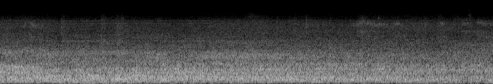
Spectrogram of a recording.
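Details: Recorded on a GAL EBD67 bus on route SL4 after the creaking suspension was fixed: constant road and drivetrain rumble while moving, with no rhythmic creaking or squeaking over bumps. The suspension is quiet.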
